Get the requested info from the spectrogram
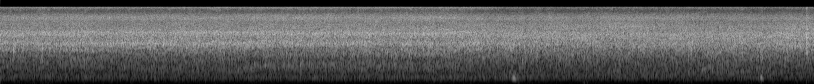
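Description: Waterfall's falling water rushing steadily, a continuous hiss-like roar of water, with a few light clicks near the end.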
